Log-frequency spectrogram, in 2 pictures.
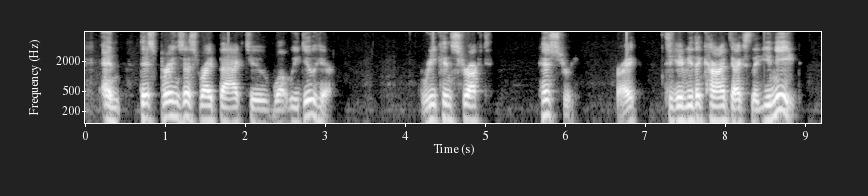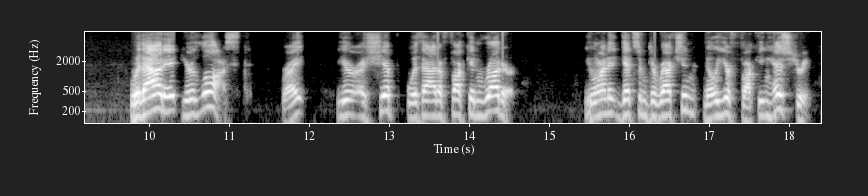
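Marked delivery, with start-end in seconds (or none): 9.8-18.2 frustrated, impatient, agitated, worked-up outburst. A host addressing viewers, agitated. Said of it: "I'm getting a little uh, agitated".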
